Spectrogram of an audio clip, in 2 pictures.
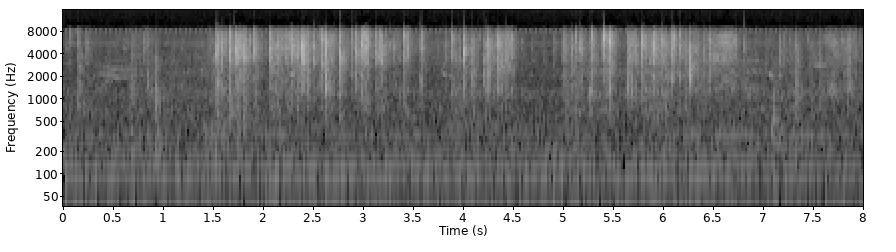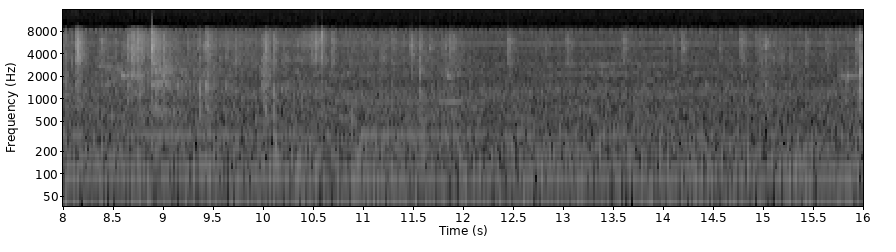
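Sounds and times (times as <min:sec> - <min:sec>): steady low hum: 0:00.0 - 0:16.0
plastic card holder crackling: 0:01.4 - 0:09.0.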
